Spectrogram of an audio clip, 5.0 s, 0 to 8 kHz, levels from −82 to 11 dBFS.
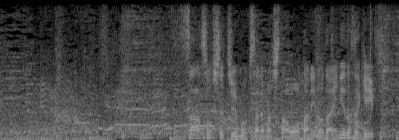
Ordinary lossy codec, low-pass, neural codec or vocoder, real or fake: none; none; none; real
